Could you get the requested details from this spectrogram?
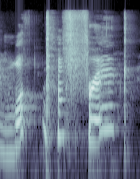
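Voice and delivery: high, slow and drawn-out, mock shocked; stretched-out incredulous gasp of a question; stunned disbelief. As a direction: act floored by what you just read. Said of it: "I just found this and I was like".

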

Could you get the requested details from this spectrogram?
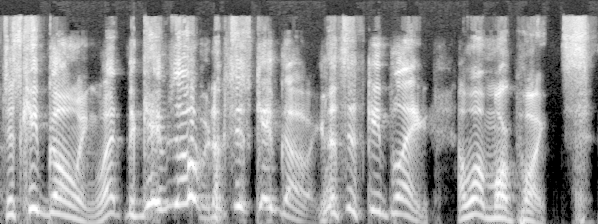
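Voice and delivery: high, whiny greedy coach voice; whiny winning coach. Retold or imitated. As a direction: beg the ref to keep playing.

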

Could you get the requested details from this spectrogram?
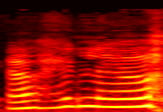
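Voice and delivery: very high, thin mock girly hello. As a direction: pitch way up into a cartoonish girly voice.

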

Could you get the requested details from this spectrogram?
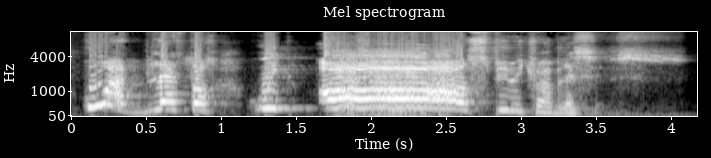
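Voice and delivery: high, slow preaching cry; fervent proclamation. Real, not acted. Preacher reading out the blessing verse to church, fervent high cry. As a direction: proclaim it slowly, stretching ALL.

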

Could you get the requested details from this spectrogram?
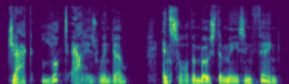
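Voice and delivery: usual speaking voice

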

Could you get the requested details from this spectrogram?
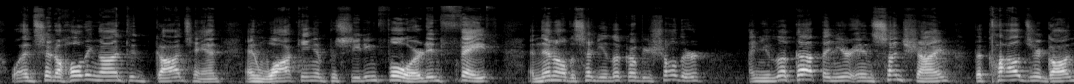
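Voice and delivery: high, loud impassioned preaching; rising revival preacher's cry; preaching at full force. Real, not acted. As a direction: build the fire of the sermon.

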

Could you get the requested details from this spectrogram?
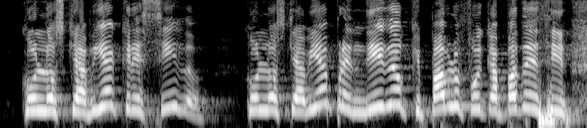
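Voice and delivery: predicación sostenida y enfática; predicación intensa. Acted. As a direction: insiste con fervor. Predica con fuerza. (predicador enfático ante la iglesia)

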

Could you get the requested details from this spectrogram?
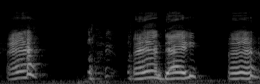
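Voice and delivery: put-on high-pitched little baby calls; imitated toddler. Dad imitates his son wanting him, high baby voice. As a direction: mimic a fussy toddler's short cries.

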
